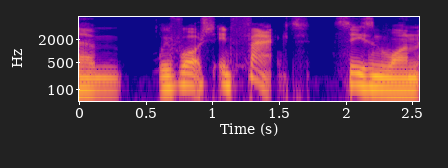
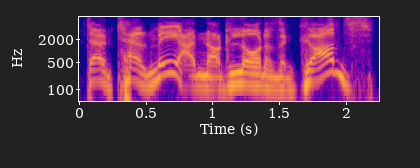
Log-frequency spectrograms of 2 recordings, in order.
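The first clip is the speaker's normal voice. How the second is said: Zeus impression; 4 semitones higher than usual. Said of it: "That is not Matt Berry".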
